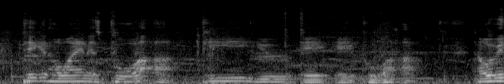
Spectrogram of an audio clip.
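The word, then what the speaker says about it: puaa: cooking a pig pig in Hawaiian is PU p u a a Pua now what we did early this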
